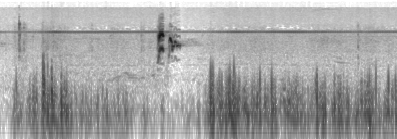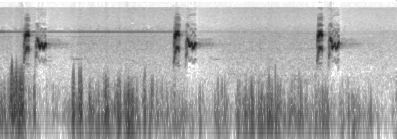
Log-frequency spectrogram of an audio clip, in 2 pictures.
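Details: Sooty-headed bulbul at Curug Agung, Subang, West Java, Indonesia, used as a lure for silent birds: four short bright chattering phrases about two seconds apart, partly masked by heavy, continuous low rumbling noise.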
